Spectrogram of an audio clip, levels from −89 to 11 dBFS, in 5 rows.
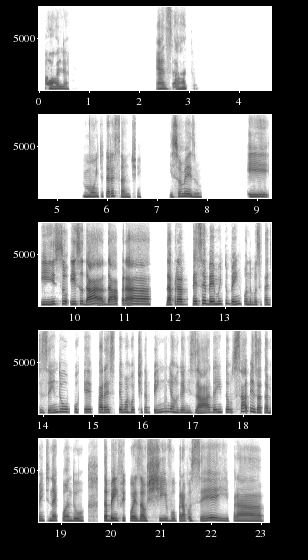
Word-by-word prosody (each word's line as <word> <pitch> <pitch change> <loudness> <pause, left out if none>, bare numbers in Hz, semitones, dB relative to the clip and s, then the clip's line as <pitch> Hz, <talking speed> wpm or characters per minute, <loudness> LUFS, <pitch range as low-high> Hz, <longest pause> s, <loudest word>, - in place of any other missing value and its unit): Olha. 185 -1 -2 1.8
Exato. 170 -1 -5 2.4
Muito 190 +1 -2
interessante. 195 -8 -4 0.6
Isso 185 +3 -2
mesmo. 200 -8 0 0.9
E 195 -2 0
e 220 +2 +3
isso 250 +1 +1
isso 245 +2 +3
dá 230 +4 +7
dá 230 +2 +3
pra 245 -2 +4 0.3
dá 205 +1 +6
pra 230 0 +3
perceber 250 -1 +4
muito 250 +4 -1
bem 245 -1 0
quando 230 -2 -3
você 220 +1 -6
tá 210 - -3
dizendo, 225 +5 -3
porque 245 0 -3
parece 230 0 -1
ter 245 - 0
uma 240 +1 -2
rotina 230 -1 -6
bem 255 +7 -3
organizada, 215 -1 -1
então, 240 +1 -3
sabe 295 +1 -2
exatamente, 210 -5 -2
né, 195 -1 +1
quando 185 -2 -1 0.4
também 200 0 +7
ficou 205 -2 -1
exaustivo 185 +1 +1
pra 185 0 0
você 180 +6 0 0.2
e - - -8
pra 175 -2 0
215 Hz, 105 wpm, -21 LUFS, 185-240 Hz, 2.4 s, dá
